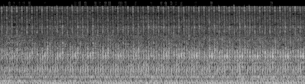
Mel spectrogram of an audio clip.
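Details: Range Rover Sport L320 3.0 V6 twin-turbo diesel (306DT) after inlet manifold replacement for burst manifold, P1247/P006A restricted performance, warming up: steady even idle, light regular clatter, no leak hiss or puffing; healthy.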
